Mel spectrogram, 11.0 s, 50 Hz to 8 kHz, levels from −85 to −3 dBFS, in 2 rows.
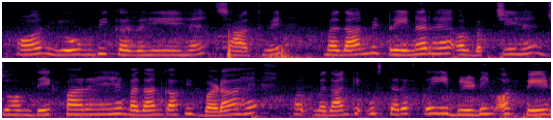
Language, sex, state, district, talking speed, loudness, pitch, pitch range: Hindi, female, Uttar Pradesh, Jalaun, 190 wpm, -29 LUFS, 245 Hz, 235-280 Hz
